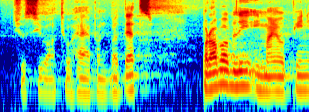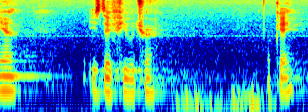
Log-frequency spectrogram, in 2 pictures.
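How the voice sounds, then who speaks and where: A man talks at a moderate pace. His fairly even intonation is heard with audible room echo. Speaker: oncologist. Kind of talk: conference Q&A.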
